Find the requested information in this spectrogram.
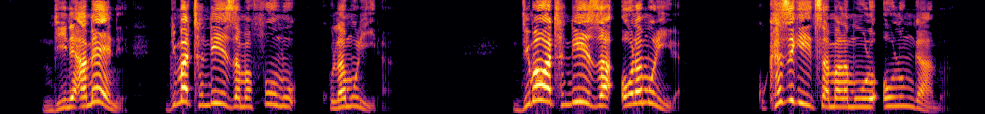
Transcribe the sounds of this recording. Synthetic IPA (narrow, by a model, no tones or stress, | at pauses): ndinɛamɛnɛ̰ | ndimatʰandizamafumu | kulamulḭːɾa̰ | ndimawatʰandizaɔlamulḭːɾa̰ | kukʰazikit͡samalamulɔʔɔluŋɡa̰ːma̰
